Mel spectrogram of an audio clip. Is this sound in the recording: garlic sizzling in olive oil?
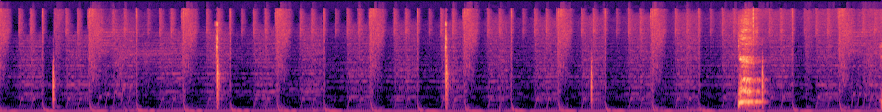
no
